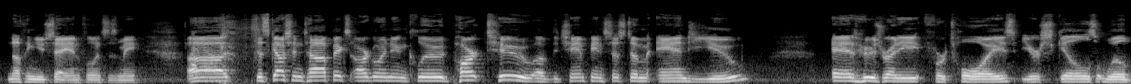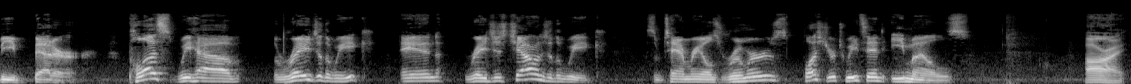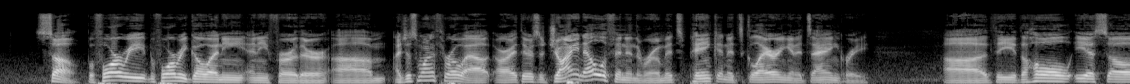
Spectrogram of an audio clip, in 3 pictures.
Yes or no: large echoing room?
no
